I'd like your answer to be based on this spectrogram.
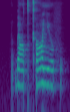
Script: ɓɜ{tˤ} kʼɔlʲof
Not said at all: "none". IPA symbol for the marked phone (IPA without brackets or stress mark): tˤ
